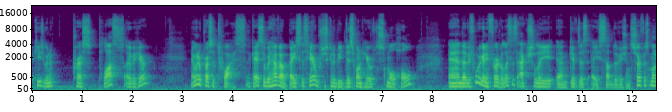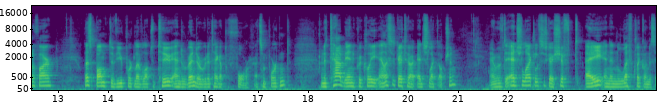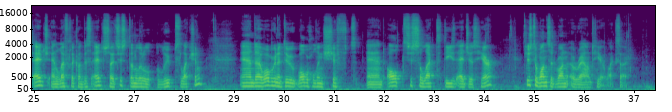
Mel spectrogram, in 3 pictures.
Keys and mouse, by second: 1.5-5.1 middle drag, 5.1-7.2 right drag, 7.2-7.7 middle drag, 7.7-11.4 right drag, 11.4-20.7 middle drag, 18.2 Tab, 20.7-24.5 drag, 22.4 alt+a, 24.5-26.6 alt+shift+middle drag, 26.6-32.2 drag, 26.6 z, 29.2 z, 32.2-37.2 alt+shift+right drag, 32.3 alt+shift+click, 33.0 alt+shift+click, 34.9 alt+shift+click.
